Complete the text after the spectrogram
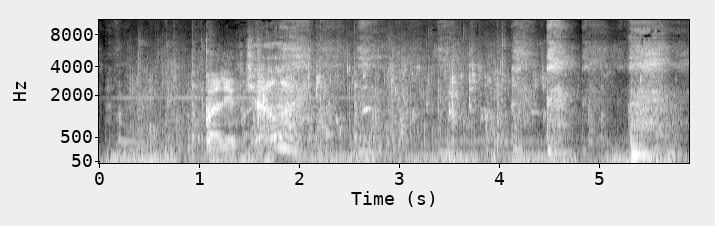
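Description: Liquid splashes as it is poured from a bottle.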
